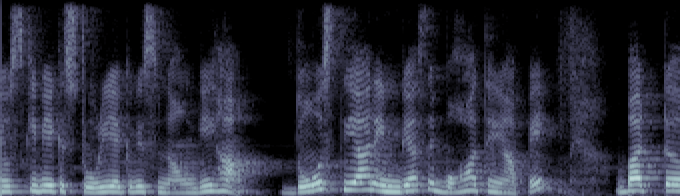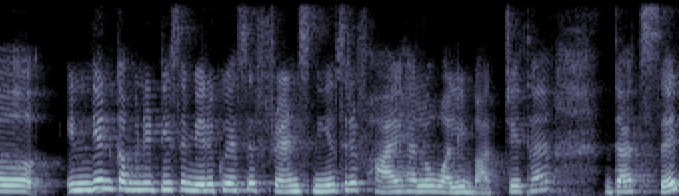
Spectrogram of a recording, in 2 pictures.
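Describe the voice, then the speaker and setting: A woman's voice: on the high side, warm tone. A woman from India in her thirties with an Indian accent, chatting casually to camera in a Hindi-English mix with frequent fillers. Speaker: vlogger.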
